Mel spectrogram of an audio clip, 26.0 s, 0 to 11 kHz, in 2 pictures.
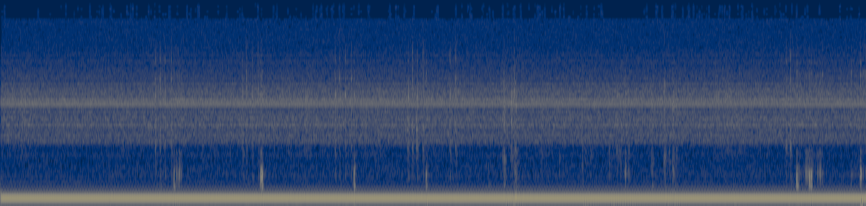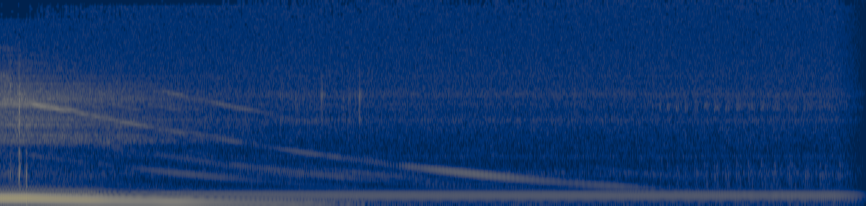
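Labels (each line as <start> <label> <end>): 0.0 A running buzzing sound. 12.9
13.3 A buzzing sound gradually becomes quieter. 25.7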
